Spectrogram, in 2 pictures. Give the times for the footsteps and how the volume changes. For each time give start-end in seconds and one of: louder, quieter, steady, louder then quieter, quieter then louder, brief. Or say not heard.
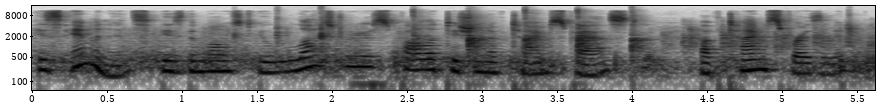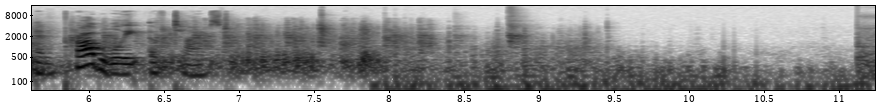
not heard.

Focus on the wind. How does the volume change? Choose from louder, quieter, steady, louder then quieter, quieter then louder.
quieter.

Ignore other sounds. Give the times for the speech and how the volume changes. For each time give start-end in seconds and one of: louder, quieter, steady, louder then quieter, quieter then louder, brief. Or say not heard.
0.0-7.0 steady.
